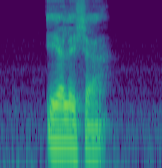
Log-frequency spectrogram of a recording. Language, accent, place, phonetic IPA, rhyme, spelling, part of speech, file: German, Germany, Berlin, [ˈeːɐ̯lɪçɐ], -eːɐ̯lɪçɐ, ehrlicher, adjective, De-ehrlicher.ogg
- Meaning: 1. comparative degree of ehrlich 2. inflection of ehrlich: strong/mixed nominative masculine singular 3. inflection of ehrlich: strong genitive/dative feminine singular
